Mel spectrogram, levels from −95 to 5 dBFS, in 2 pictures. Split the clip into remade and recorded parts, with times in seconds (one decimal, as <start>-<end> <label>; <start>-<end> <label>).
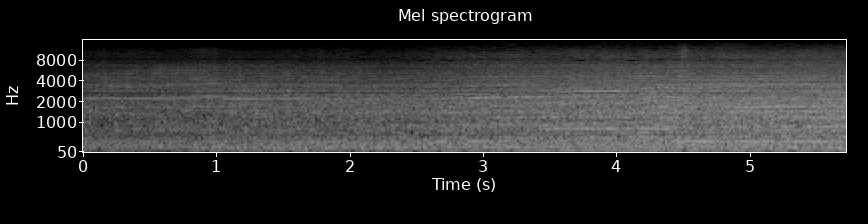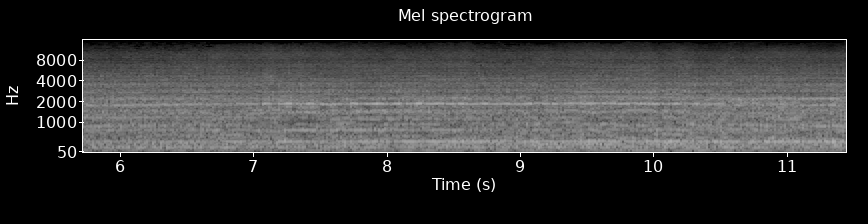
0.0-1.6 remade; 1.6-6.7 recorded; 6.7-8.6 remade; 8.6-9.1 recorded; 9.1-11.4 remade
